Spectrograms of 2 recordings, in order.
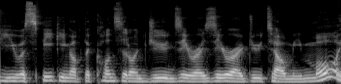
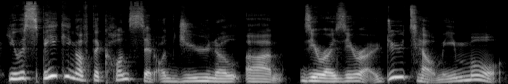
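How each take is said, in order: First: Said in the usual way. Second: Prim mock formal. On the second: Reading her own message, mock formal.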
